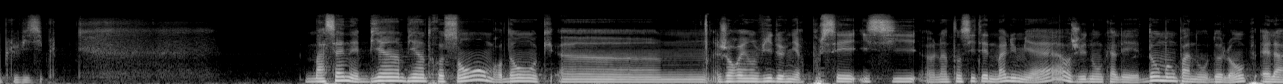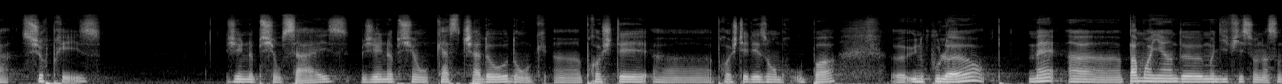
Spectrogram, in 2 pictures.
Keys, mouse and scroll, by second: 0.8 click, 5.1 click, 7.9 right click, 11.0 click, 16.2 click, 17.7 click.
